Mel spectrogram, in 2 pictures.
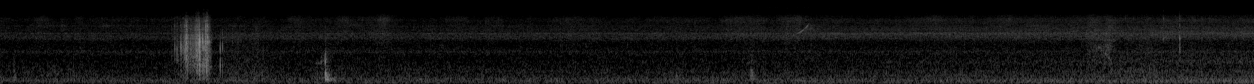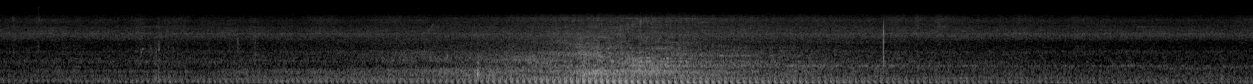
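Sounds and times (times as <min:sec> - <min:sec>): background hiss: 0:00.0 - 0:25.0
vehicle engine passing: 0:14.4 - 0:25.0.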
